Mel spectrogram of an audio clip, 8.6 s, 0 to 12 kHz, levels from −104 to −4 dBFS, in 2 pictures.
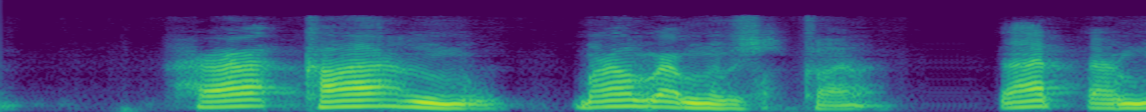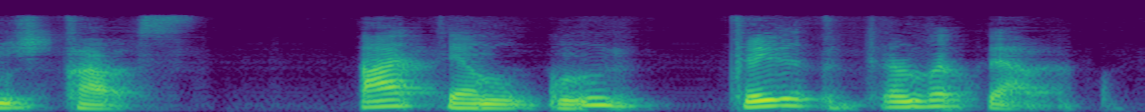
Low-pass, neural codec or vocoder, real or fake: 7.2 kHz; codec, 16 kHz, 0.5 kbps, FreqCodec, larger model; fake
